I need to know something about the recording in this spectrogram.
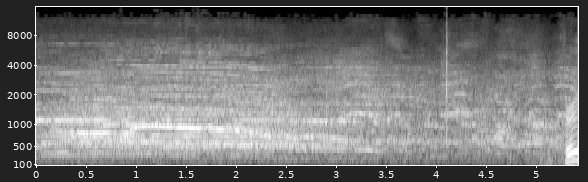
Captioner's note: cheers & boos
